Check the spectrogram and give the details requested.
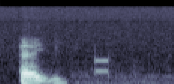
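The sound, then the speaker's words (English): A short burst of voice, then a single crisp telephone keypad beep, a brief dual-tone dialing sound as a caller is put through on the phone lines, followed by quiet low background hum. “Anyways, let's jump to the phone lines here.”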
